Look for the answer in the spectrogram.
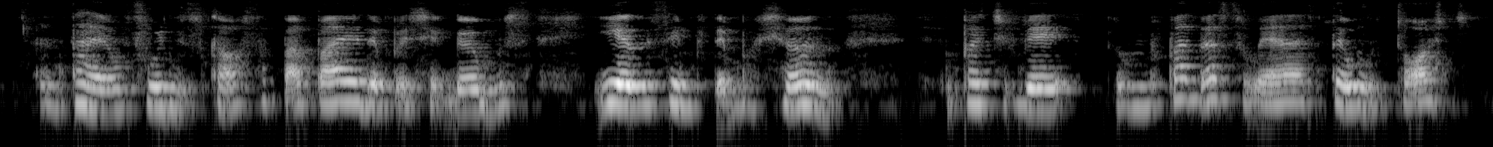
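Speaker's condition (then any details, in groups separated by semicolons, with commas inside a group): Spastic diplegic cerebral palsy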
